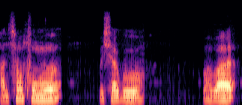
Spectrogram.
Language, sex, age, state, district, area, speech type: Bodo, male, 60+, Assam, Udalguri, rural, spontaneous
